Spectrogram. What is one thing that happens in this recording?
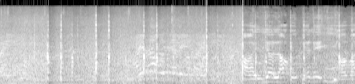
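A drum beats a steady rhythm through loudspeakers.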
